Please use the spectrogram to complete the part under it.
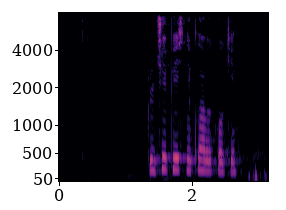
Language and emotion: Russian, neutral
